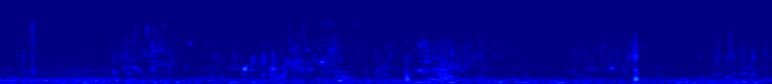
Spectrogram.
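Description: Light rain pattering on the lake surface and the kayak, with small water sounds at the hull: a soft, even patter scattered with drips and a few sharper ticks.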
